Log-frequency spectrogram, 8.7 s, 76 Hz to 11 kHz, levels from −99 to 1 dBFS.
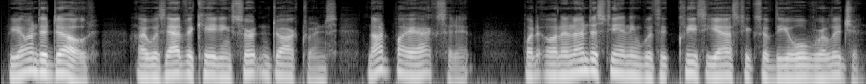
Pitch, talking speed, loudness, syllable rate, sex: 125 Hz, 145 wpm, -19 LUFS, 5.0 syllables/s, male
